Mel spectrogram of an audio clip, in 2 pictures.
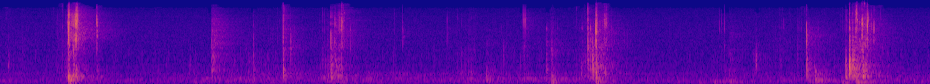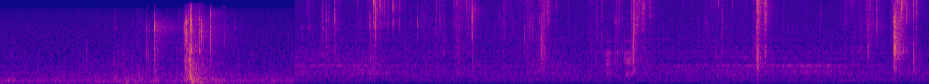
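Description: Homemade balloon stress ball being pressed and squeezed by hand, giving quiet, irregular crunching clicks from its putty filling with small seashells inside. The clicks come more often in the last few seconds.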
